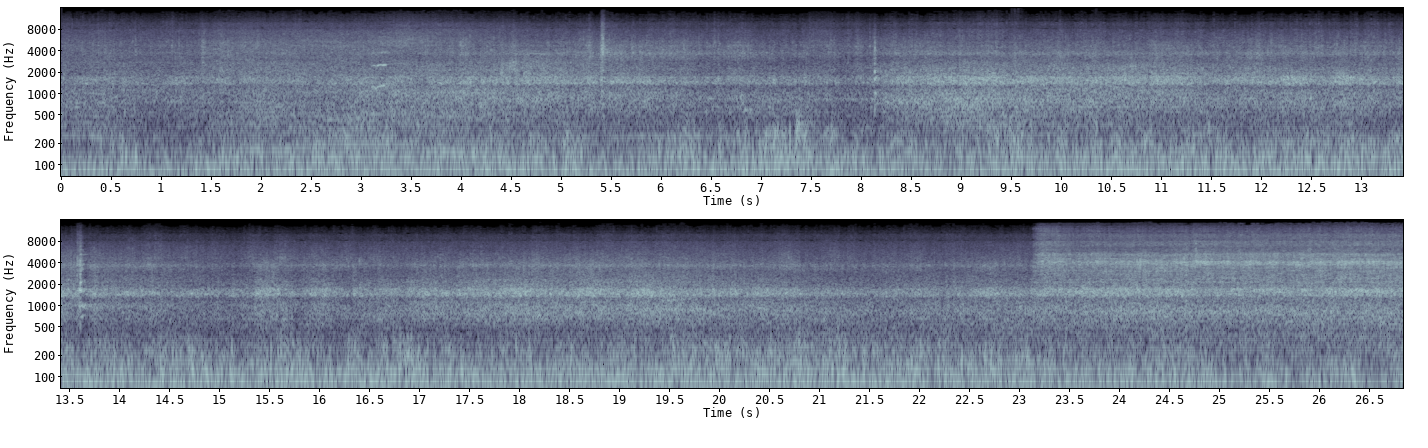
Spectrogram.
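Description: Bicycle tyres hum on the road.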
